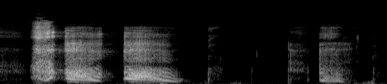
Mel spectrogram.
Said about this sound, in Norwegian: Jeg begynner oppi hårfestet og må kremte litt. Beklager det.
